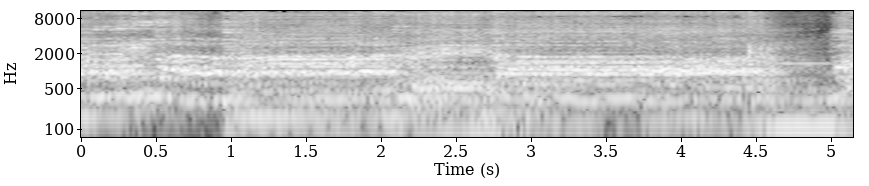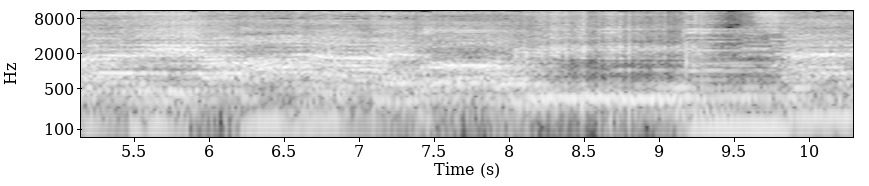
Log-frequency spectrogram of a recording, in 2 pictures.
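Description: Gospel praise team of three women and a man singing together into handheld microphones, with sustained low bass notes shifting every second or two underneath.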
